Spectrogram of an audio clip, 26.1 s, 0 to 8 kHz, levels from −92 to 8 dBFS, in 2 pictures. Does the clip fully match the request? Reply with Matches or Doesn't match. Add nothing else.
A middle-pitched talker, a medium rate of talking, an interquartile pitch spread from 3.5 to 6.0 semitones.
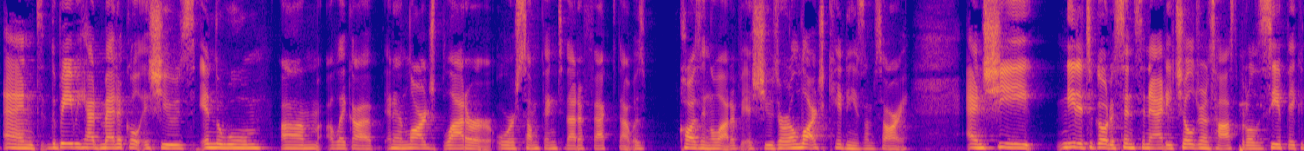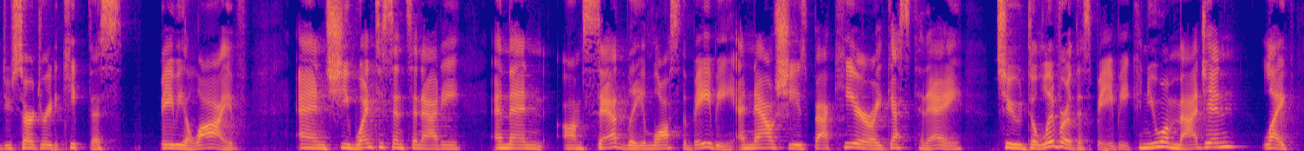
Doesn't match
